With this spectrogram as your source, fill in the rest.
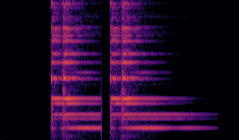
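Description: Two bright bell-like dings of a notification chime, the second ringing out and fading slowly, clear and alone with no talk.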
